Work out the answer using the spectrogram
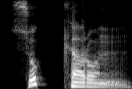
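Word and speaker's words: سكر: So let's imagine there's no shadda here, so it's ka, ka. But if I want to double the kaf sound, so it's sukka, sukka, sukkarun, sukkarun, sukkarun.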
